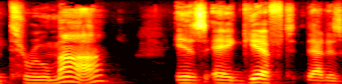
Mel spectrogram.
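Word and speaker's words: תרומה: person to another okay A a teruma or with the accent the the right syllable a truma is a gift that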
